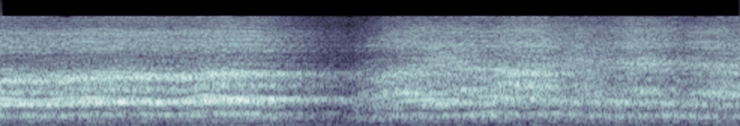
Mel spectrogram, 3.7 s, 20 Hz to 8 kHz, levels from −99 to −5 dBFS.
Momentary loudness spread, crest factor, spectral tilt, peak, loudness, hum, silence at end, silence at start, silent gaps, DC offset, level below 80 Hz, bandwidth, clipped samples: 8 LU; 16 dB; -7.5 dB/octave; -6 dBFS; -21 LUFS; none; 0 s; 0 s; none; under 0.1%; -60 dBFS; 5.4 kHz; under 0.1%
